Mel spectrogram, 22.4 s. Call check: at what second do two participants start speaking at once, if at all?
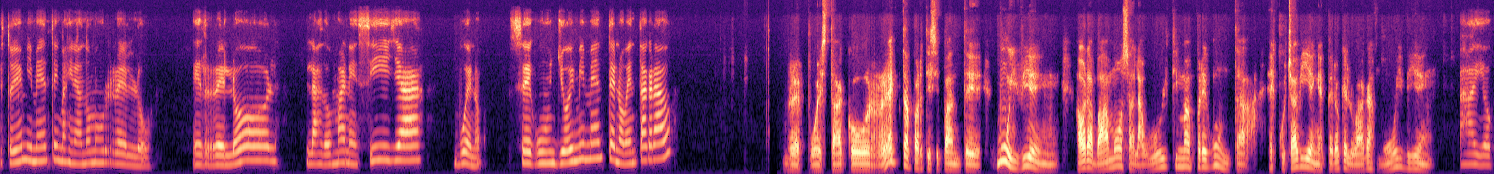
none

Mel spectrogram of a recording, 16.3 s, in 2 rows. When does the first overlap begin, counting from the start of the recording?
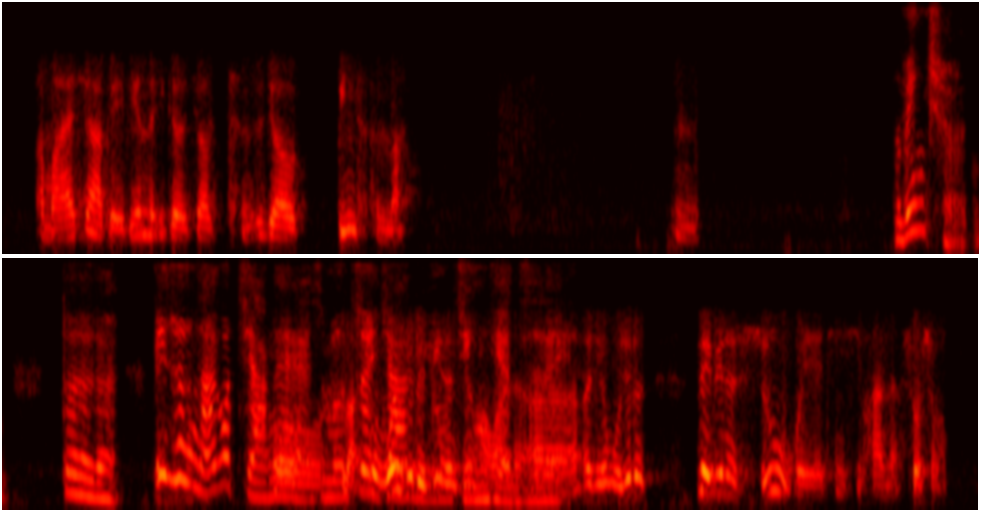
10.4 s

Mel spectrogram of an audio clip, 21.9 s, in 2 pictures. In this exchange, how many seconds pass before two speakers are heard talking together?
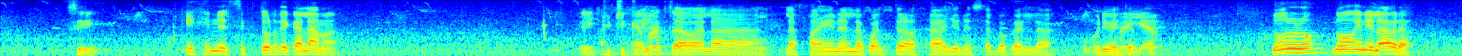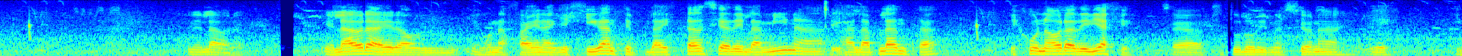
4.5 s

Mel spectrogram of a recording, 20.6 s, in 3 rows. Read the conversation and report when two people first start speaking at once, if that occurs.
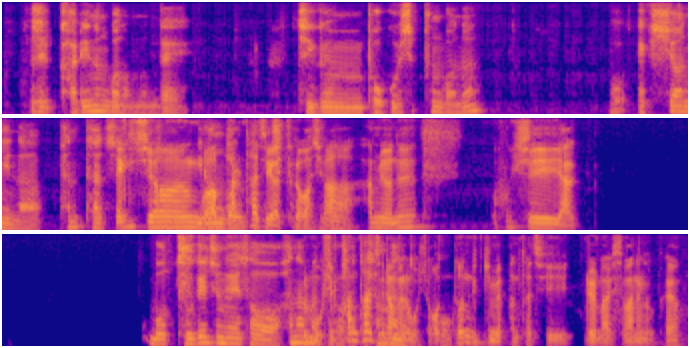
8.0 s

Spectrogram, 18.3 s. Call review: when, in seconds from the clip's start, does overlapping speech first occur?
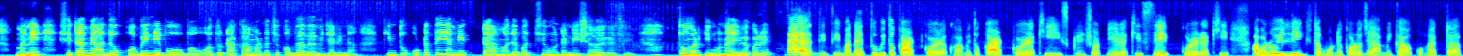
none

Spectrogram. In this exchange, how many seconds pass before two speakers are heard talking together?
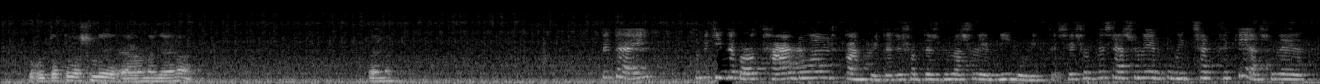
none

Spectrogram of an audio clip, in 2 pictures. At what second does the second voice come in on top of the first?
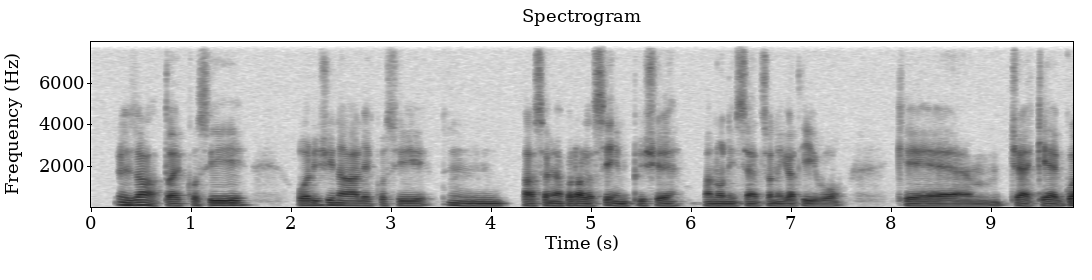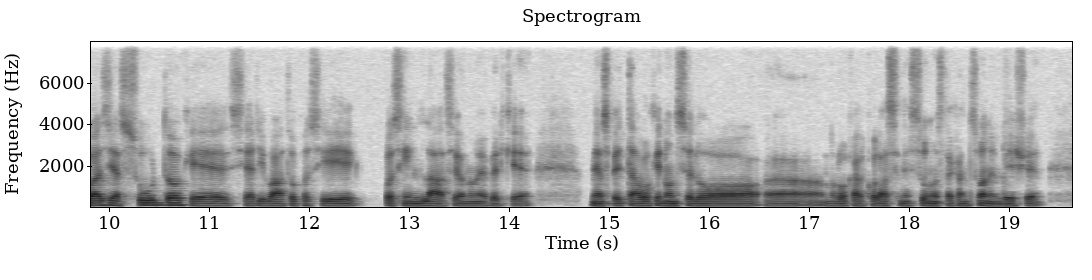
none

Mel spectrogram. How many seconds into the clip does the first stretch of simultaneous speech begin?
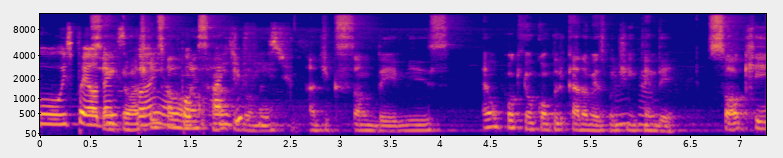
0.5 s

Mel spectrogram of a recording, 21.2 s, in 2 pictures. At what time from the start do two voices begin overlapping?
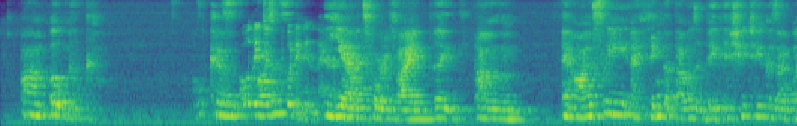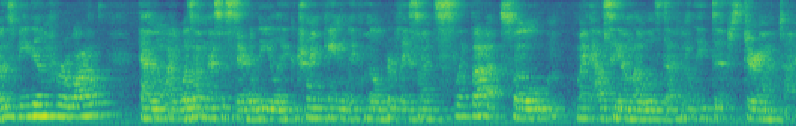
2.8 s

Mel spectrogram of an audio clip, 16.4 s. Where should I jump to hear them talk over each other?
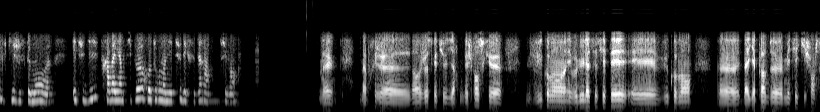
none

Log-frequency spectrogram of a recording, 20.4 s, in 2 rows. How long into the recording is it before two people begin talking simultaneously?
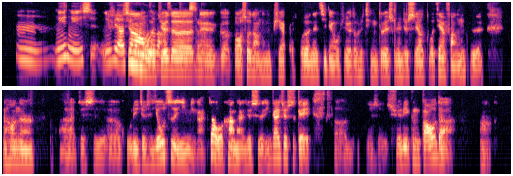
2.4 s

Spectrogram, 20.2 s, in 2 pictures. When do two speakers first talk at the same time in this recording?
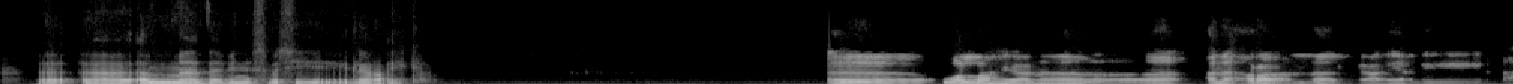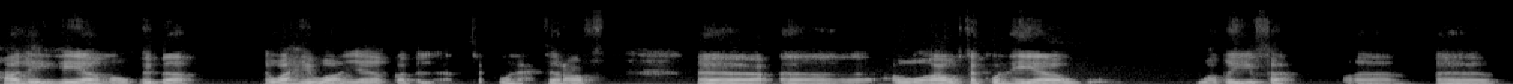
none

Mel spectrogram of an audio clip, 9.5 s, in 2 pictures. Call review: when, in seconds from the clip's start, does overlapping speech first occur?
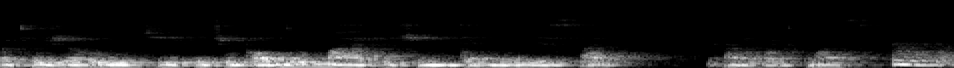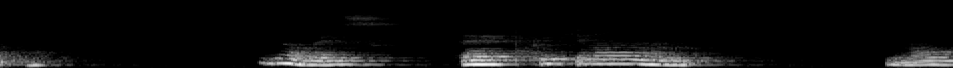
none

